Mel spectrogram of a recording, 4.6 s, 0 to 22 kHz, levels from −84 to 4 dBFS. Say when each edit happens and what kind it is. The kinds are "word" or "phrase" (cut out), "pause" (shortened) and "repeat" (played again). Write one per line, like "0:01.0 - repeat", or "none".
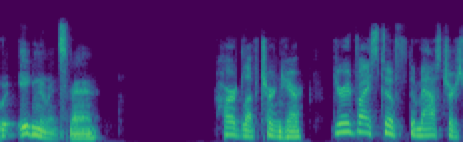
none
